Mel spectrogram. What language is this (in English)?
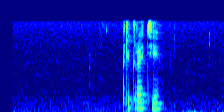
Russian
